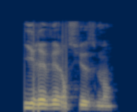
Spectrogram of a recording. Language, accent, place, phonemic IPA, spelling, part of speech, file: French, France, Lyon, /i.ʁe.ve.ʁɑ̃.sjøz.mɑ̃/, irrévérencieusement, adverb, LL-Q150 (fra)-irrévérencieusement.wav
- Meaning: irreverently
